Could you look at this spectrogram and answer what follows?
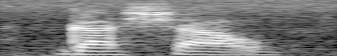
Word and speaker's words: Gashaw: Gashaw.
